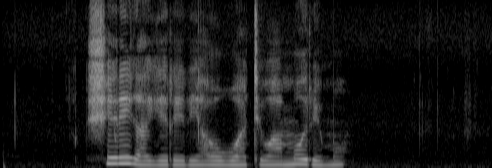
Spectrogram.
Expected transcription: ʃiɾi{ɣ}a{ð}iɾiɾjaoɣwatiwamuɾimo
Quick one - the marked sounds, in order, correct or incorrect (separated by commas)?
correct, incorrect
